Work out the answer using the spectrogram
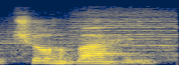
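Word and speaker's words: çorbacı: Ele observou: só uma observação, pelo pouco de turco que sei, essa palavra se pronuncia como çorbaje. O C cedilha turco tem um som meio que de CH, como em tsok.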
